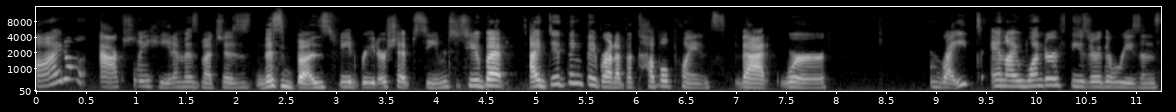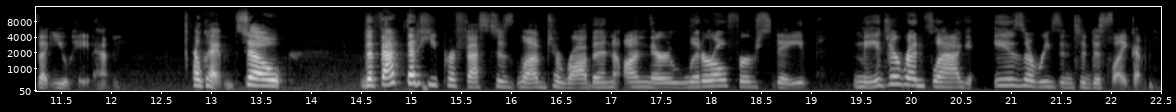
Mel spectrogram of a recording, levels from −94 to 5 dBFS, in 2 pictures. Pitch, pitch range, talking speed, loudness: 220 Hz, 200-270 Hz, 170 wpm, -27 LUFS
